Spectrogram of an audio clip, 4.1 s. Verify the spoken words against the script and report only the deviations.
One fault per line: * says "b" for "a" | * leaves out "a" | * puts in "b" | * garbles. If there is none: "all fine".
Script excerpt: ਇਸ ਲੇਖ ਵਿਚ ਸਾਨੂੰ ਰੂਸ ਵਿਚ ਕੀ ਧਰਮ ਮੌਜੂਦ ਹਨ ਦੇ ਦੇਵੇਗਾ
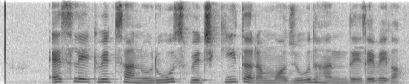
all fine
